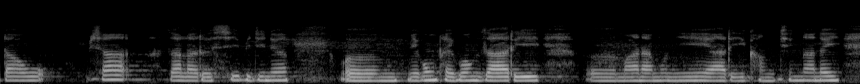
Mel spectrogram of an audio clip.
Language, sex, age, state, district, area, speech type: Bodo, female, 30-45, Assam, Baksa, rural, spontaneous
